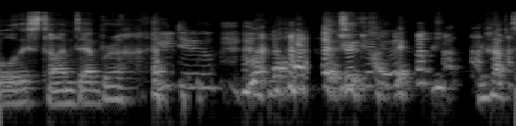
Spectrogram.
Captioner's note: giggling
